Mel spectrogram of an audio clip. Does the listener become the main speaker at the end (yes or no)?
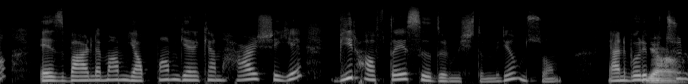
no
